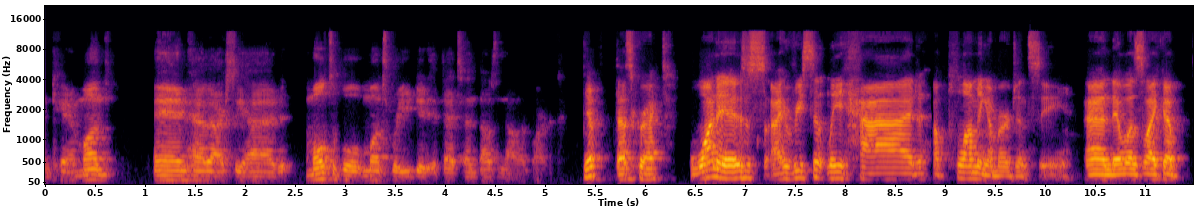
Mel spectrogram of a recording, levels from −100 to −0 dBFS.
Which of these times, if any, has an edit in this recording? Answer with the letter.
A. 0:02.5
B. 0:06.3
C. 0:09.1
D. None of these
B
